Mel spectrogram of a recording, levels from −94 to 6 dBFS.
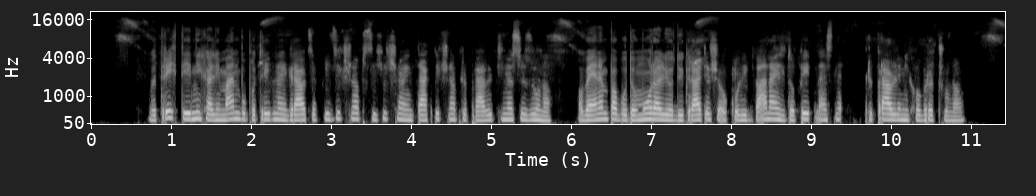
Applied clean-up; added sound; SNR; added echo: neural mask model Resemble Enhance denoiser.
